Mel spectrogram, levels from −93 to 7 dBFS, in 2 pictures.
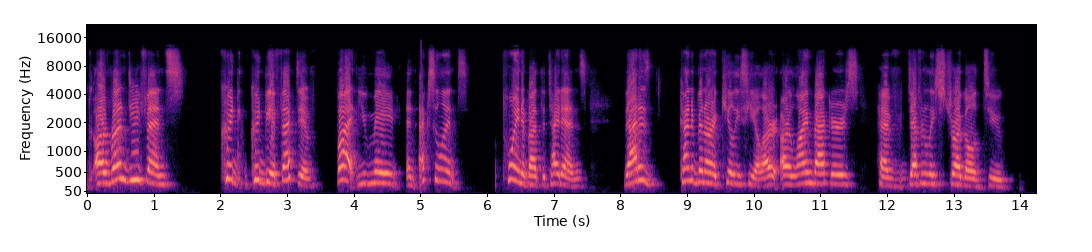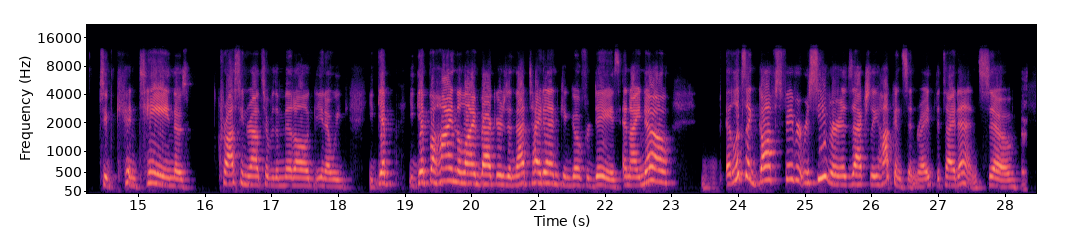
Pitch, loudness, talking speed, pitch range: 225 Hz, -21 LUFS, 160 wpm, 195-260 Hz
